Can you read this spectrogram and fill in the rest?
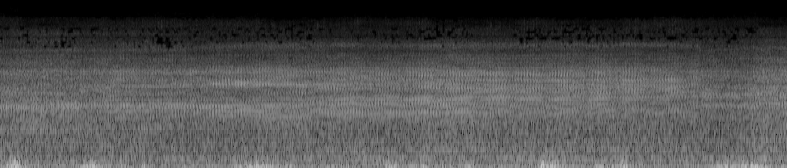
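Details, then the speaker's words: Minn Kota Edge trolling motor after cleaning water and gunk from the lower end and fitting new seals and brushes, run while being loosened and turned to tune it. Speed rises and falls and it goes quiet at the fastest point. Steady even whir, normal. "See how quiet that got? You listen for it, when you turn it like that a little bit, you hear it go faster and slower."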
